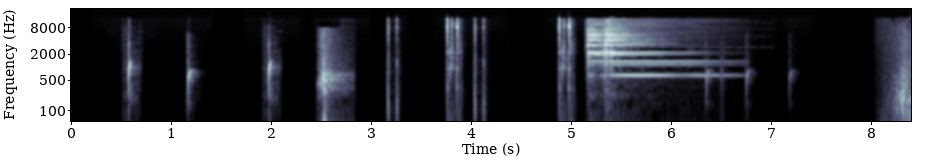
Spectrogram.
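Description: Subscribe-button animation sound effects: four short cartoon pops, then a few quick clicks, then a bright bell ding about five seconds in that rings out for about a second and a half.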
